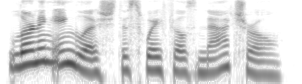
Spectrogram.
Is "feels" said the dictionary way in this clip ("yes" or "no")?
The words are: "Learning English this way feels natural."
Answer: yes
